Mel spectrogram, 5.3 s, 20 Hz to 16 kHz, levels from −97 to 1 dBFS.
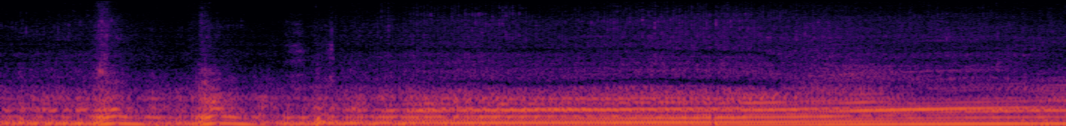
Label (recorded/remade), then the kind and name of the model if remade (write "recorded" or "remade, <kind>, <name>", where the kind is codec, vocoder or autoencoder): recorded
